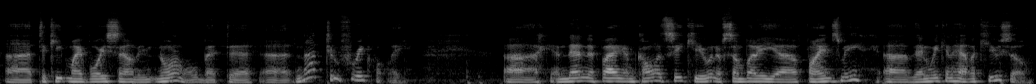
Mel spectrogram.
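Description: A man calmly walking through his ham radio station setup in a casual how-to, with lots of filler words. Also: medium pitch. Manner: relaxed, folksy, frequent "uh" fillers. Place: home radio shack by a window.

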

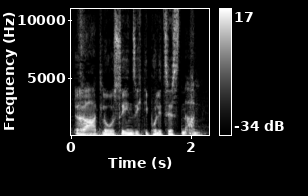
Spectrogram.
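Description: A man's voice: medium pitch, fairly even intonation, moderate pace, a little hiss or hum. A man reading scripted audio description in a neutral, matter-of-fact way. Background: loud music.

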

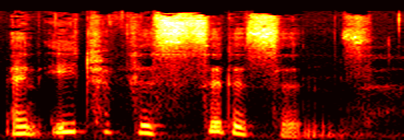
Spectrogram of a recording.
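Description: Woman, just woken, hoarse, gravelly, husky, whispery, slow and halting. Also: mid-range voice. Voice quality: soft, often whispery. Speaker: channel host. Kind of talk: early morning monologue. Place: in bed at night. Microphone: clip-on mic.

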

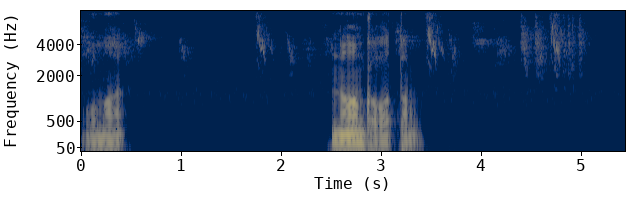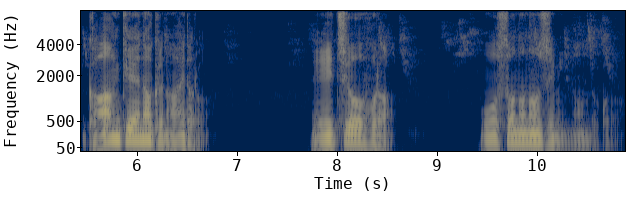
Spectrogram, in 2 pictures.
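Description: A man playing a brusque teenage schoolboy, a gruffly caring childhood friend with blunt, casual speech, in a romantic voice drama. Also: fairly low pitch, sing-song, takes it slowly, pauses often, a little mellow, no room sound. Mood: annoyed concern. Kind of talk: Japanese romantic situation voice drama.

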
